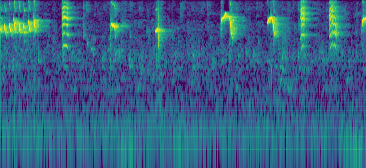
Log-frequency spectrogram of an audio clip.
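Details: Olive-backed sunbird lure sound intended to set birds singing: a short opening trill followed by single sharp, high, upslurred chips spaced roughly every half to one second.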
